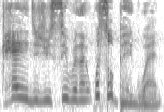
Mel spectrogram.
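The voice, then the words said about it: French accent. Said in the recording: “he has a French accent”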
